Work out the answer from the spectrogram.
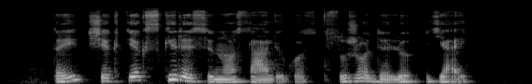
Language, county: Lithuanian, Panevėžys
